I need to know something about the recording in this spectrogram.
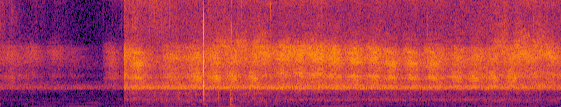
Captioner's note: insects chirping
